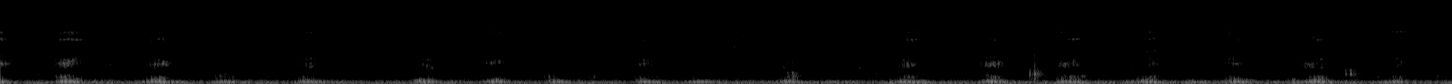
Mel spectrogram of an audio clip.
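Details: Tired cat resting on a cool wooden desk in hot weather, breathing fast and heavily, purring in a deep, steady throb; low pulses rise and fall roughly seventy times a minute, with faint breathy hiss above.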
